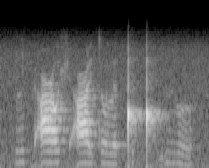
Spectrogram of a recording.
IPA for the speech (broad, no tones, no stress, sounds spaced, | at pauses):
l i k a̰ ʕ ɔ ʃ a̰ ʕ ɪ t o l ə ǃ ɨ ǃʰ ḭ ɲ ʊ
